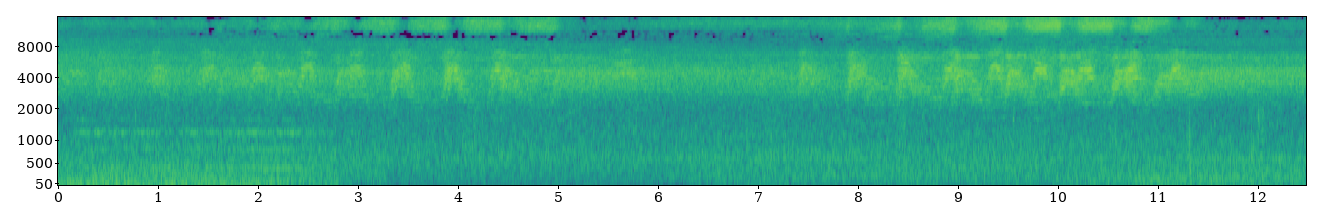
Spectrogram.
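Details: Summer cicada chorus on a forest trail in Seoul, Korea: a shrill continuous buzz, pulsing roughly twice a second, with a faint low steady hum during the first few seconds.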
